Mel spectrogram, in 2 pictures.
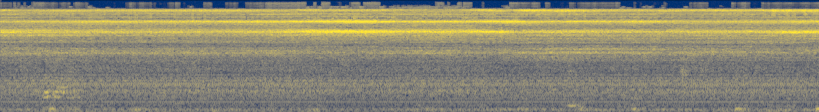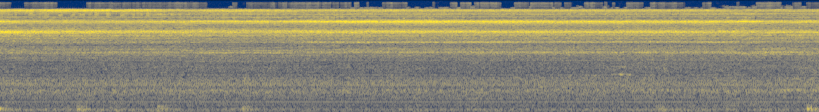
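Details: Dog with kennel cough receiving nebulizer treatment: steady, continuous hiss with a low hum from the running nebulizer turning medication into mist.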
